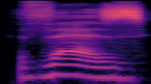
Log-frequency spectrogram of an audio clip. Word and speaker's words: there's: So pay attention to the pronunciation of there's here. There's a will, there's a way. Okay, so these words join together. The S in there's actually changes to z.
